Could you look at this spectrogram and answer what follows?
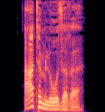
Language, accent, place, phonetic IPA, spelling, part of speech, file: German, Germany, Berlin, [ˈaːtəmˌloːzəʁə], atemlosere, adjective, De-atemlosere.ogg
- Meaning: inflection of atemlos: 1. strong/mixed nominative/accusative feminine singular comparative degree 2. strong nominative/accusative plural comparative degree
